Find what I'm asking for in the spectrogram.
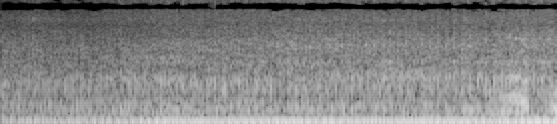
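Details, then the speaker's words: Hyundai Starex GRX diesel, run without the intercooler to check for leaks, primed then started: steady even low diesel idle with no knocks, misses or hunting. "Bam mo na yung prim start ah start na natin yunar oh umaandar na mga boss."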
